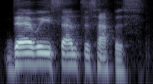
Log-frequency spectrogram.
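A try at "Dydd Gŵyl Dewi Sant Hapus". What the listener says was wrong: Not Santos.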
